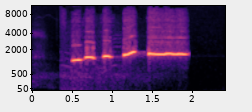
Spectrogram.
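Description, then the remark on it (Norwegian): A short whistled jingle of five quick notes, the last one held longer, rising slightly in pitch: the McDonald's sound logo, clear, with no talking over it. “Eh, sant, et veldig godt eksempel her er jo McDonald's, eh, som har en veldig kjent og kjær lydlogo.”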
